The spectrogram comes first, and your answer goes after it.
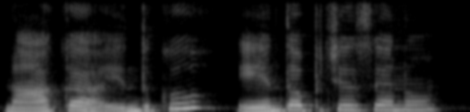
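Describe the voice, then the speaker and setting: A woman's voice: high voice, unhurried, mellow, voice pushed up. A woman voicing a sweet young college girl with a pouting, pleading manner.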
